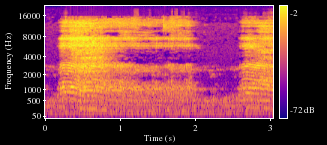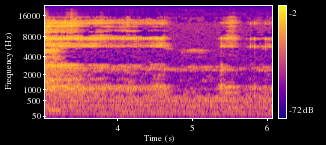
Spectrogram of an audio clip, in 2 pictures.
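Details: Soft, rattly snoring with each breath from a sleeping newborn, faint steady room noise between breaths; infant snoring.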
